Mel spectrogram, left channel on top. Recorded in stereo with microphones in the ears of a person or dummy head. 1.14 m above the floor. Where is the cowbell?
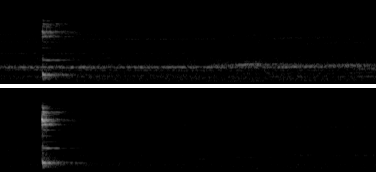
65° right (ahead or behind), 1.1 m.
